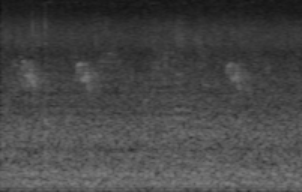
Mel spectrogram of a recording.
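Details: Apiary honey bees buzzing while colonies are united and young queens introduced. An unbroken hum holds throughout, marked by a few soft high chirps spaced about half a second to a second apart.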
